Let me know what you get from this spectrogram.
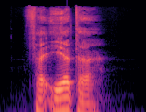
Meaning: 1. comparative degree of verehrt 2. inflection of verehrt: strong/mixed nominative masculine singular 3. inflection of verehrt: strong genitive/dative feminine singular
- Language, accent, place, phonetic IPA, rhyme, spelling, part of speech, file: German, Germany, Berlin, [fɛɐ̯ˈʔeːɐ̯tɐ], -eːɐ̯tɐ, verehrter, adjective, De-verehrter.ogg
